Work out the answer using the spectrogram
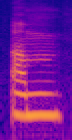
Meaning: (interjection) 1. Expression of hesitation, uncertainty or space filler in conversation 2. Dated spelling of mmm 3. An expression to forcefully call attention to something wrong
- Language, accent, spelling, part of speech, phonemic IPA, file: English, US, um, interjection / verb / noun, /ʌm/, En-us-um.ogg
